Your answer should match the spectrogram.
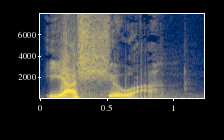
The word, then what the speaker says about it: Yeshua: He is Yeshua, which is the Aramaic pronunciation of Joshua.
